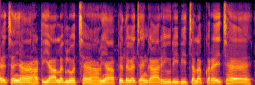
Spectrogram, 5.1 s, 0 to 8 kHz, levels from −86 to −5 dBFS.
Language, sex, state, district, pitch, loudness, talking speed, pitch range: Hindi, male, Bihar, Begusarai, 155 Hz, -14 LUFS, 175 wpm, 150-160 Hz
